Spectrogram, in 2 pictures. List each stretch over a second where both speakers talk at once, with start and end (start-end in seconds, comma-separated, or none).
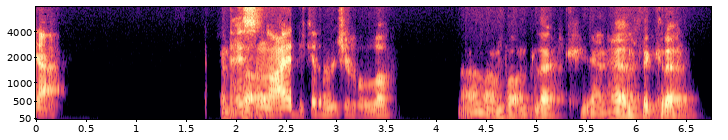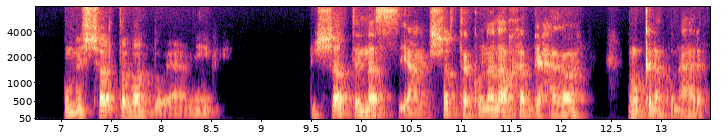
none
